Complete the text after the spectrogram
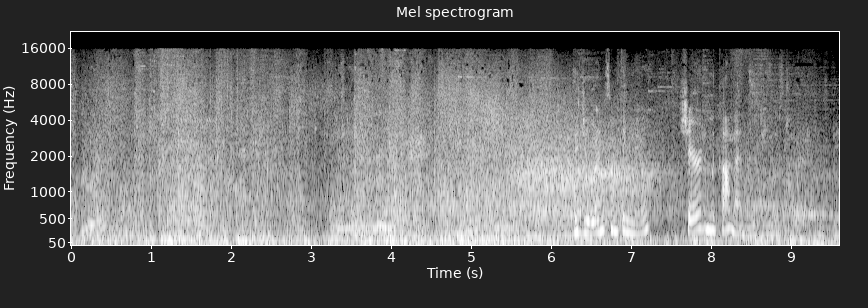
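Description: Magic spells crackle and burst in a fierce fight.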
